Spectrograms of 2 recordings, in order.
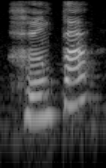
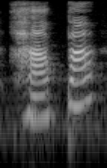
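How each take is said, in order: First: "Rampa" read by mistake in place of "rapa"; a slip, said with a rising tune; reading the wrong word; misread word. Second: "rapa" said with no nasal, as plain "ra-pa"; correcting herself; corrected reading. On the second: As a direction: read out the corrected word. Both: Shown as a demonstration. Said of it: "não, desculpa".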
